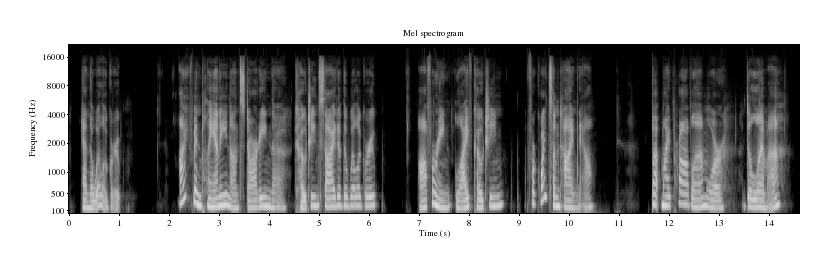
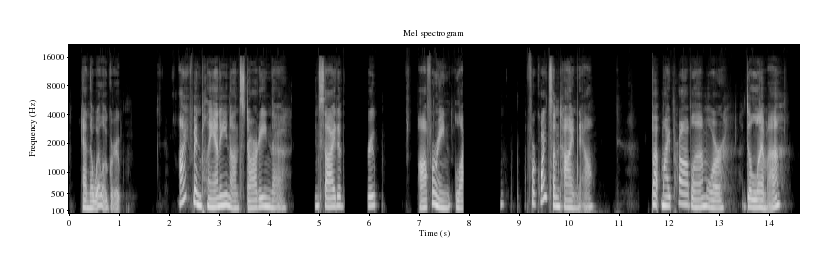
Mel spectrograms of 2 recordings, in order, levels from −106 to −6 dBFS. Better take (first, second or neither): first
